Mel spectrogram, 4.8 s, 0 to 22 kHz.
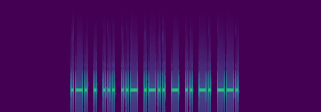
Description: Morse code, heard as a keyed tone, about 34 wpm, 700 Hz. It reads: RESULTING
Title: ING Suffix - Top 100 Words with Base Words 35wpm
